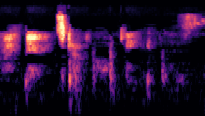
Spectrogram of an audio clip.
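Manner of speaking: soft, hushed whisper under the breath. Making something in secret from their parents, the speaker is whispering. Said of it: "I have to whisper".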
